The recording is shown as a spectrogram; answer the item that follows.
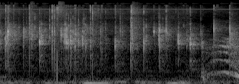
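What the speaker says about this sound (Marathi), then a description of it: "हा पॅन ठेवलेला आहे गरम व्हायला व त्यामध्ये तेल टाकलेलं आहे यामध्येच मोहरी व जिरे घालायची" Mustard seeds and cumin crackle and sizzle in hot oil in a pan, a steady bright hiss with dense popping spatter throughout, close and continuous.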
